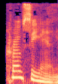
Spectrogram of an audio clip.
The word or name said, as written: crocein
